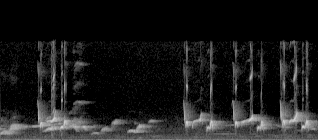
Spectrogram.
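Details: Shama song used as a lure to provoke a reply: bright, rich whistled phrases that swoop up and down, a pause, then four quick repeated two-part whistled figures.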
